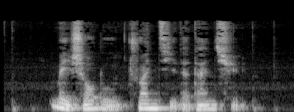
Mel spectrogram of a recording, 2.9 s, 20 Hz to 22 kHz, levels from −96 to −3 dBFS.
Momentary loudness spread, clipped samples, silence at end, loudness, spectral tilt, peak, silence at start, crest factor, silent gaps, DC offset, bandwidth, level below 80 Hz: 9 LU; under 0.1%; 0.5 s; -22 LUFS; -5 dB/octave; -6 dBFS; 0.15 s; 16 dB; none; under 0.1%; 11.5 kHz; -46 dBFS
